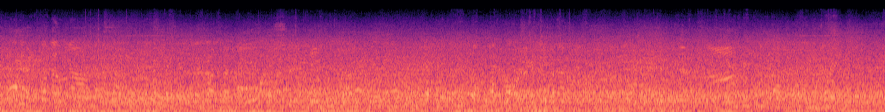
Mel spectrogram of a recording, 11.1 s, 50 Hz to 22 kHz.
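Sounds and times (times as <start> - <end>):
audience chatter: 0.0 - 11.0.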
